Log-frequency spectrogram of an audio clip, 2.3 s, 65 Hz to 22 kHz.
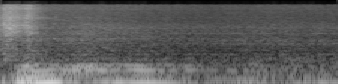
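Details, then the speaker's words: Lexus IS350 cold start after battery disconnect (throttle relearn mode), intake-to-throttle-body coupler found disconnected: engine catches with rev flare, then low rumble sags and surges unevenly instead of settling; rough idle. "Whoa. Nope. This is worse than before."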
